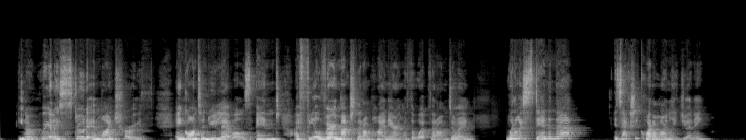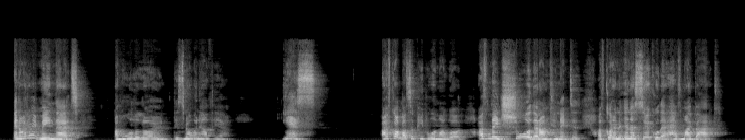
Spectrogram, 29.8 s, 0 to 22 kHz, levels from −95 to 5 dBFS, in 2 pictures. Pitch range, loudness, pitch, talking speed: 210-275 Hz, -21 LUFS, 230 Hz, 150 wpm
